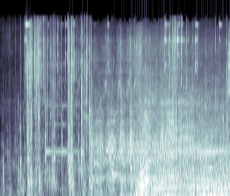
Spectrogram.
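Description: Keys jangle, then a car engine cranks in rough bursts in snowy, cold weather before catching and settling into a steady, loud, close running drone.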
